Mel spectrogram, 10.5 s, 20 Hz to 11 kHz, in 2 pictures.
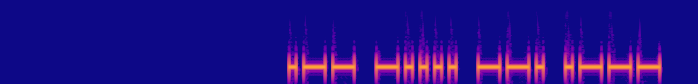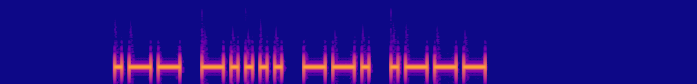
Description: Morse code, heard as a keyed tone, about 22 wpm, 700 Hz. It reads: W6GJ W6GJ
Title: USA Call Signs - 4 Characters - Repeated 2x - 22wpm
